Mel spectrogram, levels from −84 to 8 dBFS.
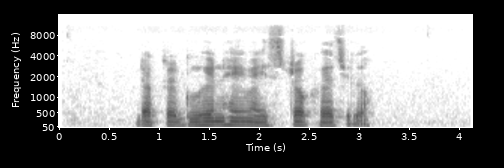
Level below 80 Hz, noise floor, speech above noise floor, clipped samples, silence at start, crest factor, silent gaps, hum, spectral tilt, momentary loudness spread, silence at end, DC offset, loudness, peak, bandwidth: -56 dBFS; -65 dBFS; 38 dB; under 0.1%; 0.8 s; 20 dB; none; none; -6 dB/octave; 8 LU; 1 s; under 0.1%; -28 LUFS; -8 dBFS; 11.5 kHz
